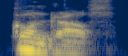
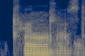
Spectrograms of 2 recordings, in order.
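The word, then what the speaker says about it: chondrules: But this is one of those words where you sort of miss out the h.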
